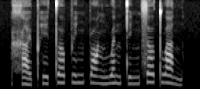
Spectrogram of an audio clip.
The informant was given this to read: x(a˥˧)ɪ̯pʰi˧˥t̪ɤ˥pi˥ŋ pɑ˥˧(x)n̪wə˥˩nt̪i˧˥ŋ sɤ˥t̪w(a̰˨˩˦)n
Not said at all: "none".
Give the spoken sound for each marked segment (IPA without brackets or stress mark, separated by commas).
a˨˩, ŋ, a˥˩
